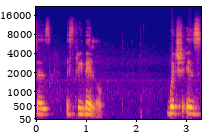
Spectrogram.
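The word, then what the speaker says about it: escríbelo: what we do is we add an accent to the originally stressed vowel to maintain the pronunciation of the verb without the attached object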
